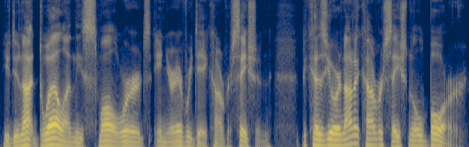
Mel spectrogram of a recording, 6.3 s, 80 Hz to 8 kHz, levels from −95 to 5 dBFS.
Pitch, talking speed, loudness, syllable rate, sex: 100 Hz, 180 wpm, -18 LUFS, 5.8 syllables/s, male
